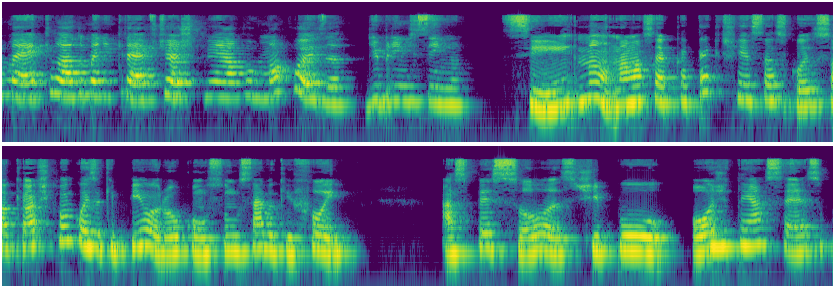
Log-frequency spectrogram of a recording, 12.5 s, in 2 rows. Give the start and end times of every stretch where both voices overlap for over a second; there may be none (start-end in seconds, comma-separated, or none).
none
